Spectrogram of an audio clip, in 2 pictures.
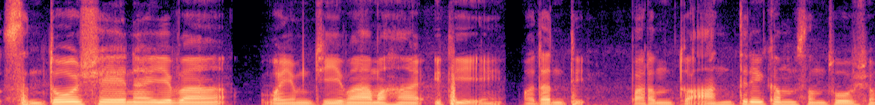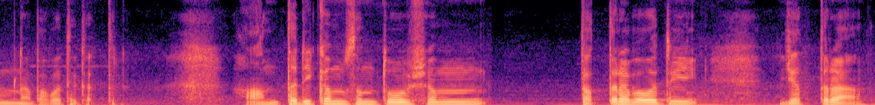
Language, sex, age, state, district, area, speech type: Sanskrit, male, 30-45, Telangana, Hyderabad, urban, spontaneous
